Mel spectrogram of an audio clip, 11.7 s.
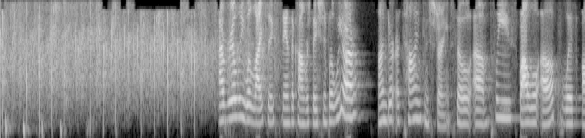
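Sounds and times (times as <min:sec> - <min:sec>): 
audience applause: 0:00.0 - 0:05.3
speech: 0:04.4 - 0:11.7.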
